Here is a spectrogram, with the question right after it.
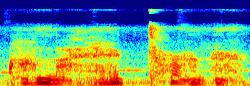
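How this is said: It is said in a disgusting-sounding voice.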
